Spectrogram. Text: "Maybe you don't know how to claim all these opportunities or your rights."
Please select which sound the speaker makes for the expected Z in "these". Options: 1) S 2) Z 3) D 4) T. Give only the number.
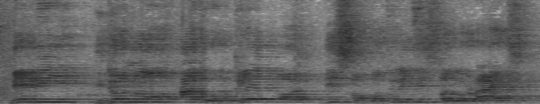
1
